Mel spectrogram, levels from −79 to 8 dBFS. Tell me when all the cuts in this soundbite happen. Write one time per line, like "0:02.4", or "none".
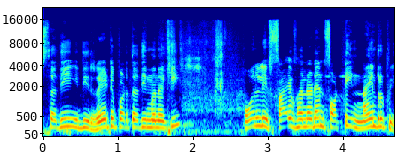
none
